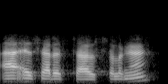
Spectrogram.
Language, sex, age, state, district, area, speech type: Tamil, male, 45-60, Tamil Nadu, Krishnagiri, rural, conversation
